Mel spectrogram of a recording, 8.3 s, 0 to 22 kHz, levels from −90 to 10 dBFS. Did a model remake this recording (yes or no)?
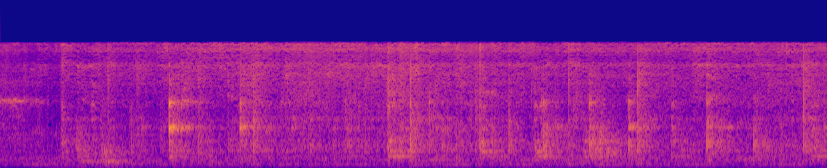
yes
